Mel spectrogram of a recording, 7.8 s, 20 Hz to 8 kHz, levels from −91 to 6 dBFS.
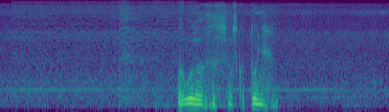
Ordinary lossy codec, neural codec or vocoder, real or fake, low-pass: Opus, 16 kbps; codec, 16 kHz in and 24 kHz out, 1 kbps, XY-Tokenizer; fake; 7.2 kHz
